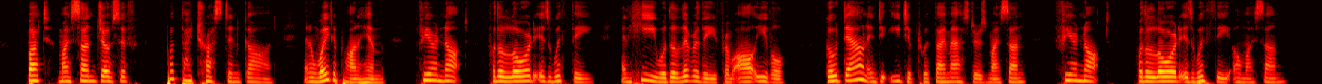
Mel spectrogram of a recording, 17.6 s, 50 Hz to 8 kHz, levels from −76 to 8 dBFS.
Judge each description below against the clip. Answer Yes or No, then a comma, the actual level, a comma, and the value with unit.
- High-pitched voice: No, medium, 155 Hz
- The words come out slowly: No, average, 165 wpm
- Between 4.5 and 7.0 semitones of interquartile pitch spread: No, average, 3.7 semitones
